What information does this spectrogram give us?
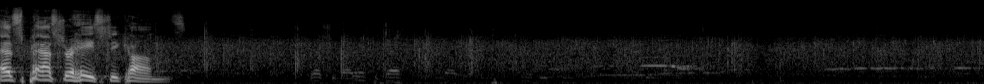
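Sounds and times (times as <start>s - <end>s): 
speech: 0.0s - 1.9s
crowd clapping: 0.0s - 9.8s.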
